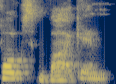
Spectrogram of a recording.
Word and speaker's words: Volkswagen: Somebody pulled me aside and says, W's are pronounced V's over here, fella, and V's are pronounced like F, okay? So it's Volkswagen.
